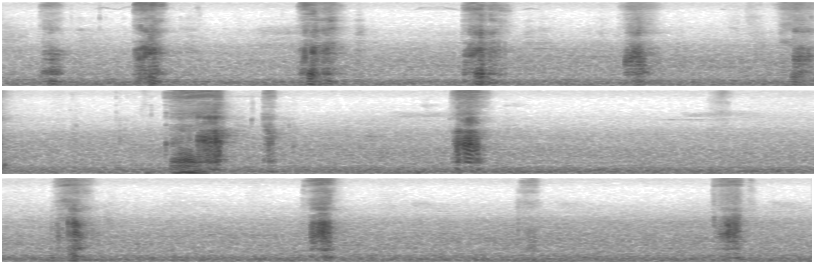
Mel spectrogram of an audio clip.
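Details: Dog wheezing after inhaling some hair and getting irritated (dog is okay): about thirteen sharp, noisy breathing bursts in eighteen seconds.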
